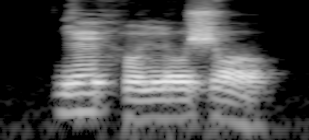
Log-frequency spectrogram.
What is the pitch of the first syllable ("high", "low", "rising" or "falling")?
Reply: high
